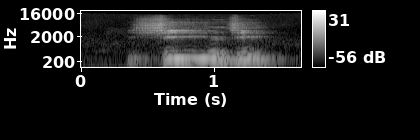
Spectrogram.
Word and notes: Zhinji: Shona

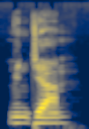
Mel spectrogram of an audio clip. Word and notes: minjan: Mpur

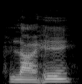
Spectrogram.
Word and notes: lahe: Apatani

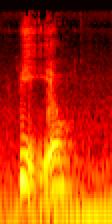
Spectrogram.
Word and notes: byiu: sanlucasquiavini

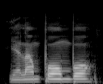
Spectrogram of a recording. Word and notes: yalañ pombo: Apatani

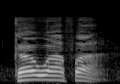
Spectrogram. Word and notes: giwava: Nafe; Tanna

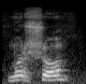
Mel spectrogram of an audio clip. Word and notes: morsho: Xyzyl

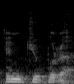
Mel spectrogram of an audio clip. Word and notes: injupura: Aneityum

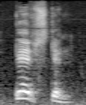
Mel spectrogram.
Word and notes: pIwpsken: Xyzyl

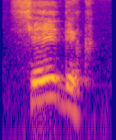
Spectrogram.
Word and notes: seedIg: Xyzyl

